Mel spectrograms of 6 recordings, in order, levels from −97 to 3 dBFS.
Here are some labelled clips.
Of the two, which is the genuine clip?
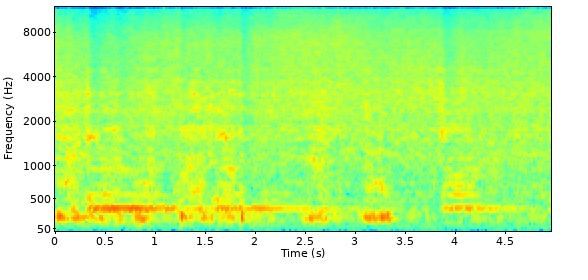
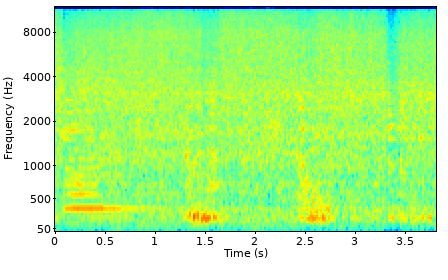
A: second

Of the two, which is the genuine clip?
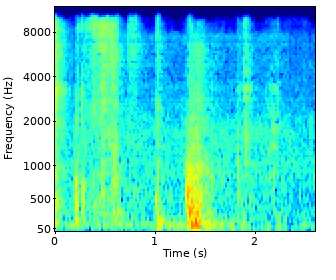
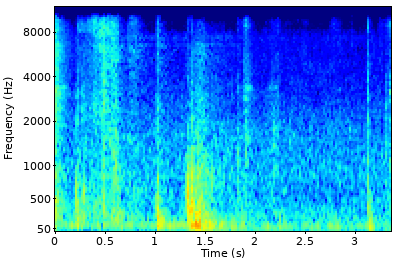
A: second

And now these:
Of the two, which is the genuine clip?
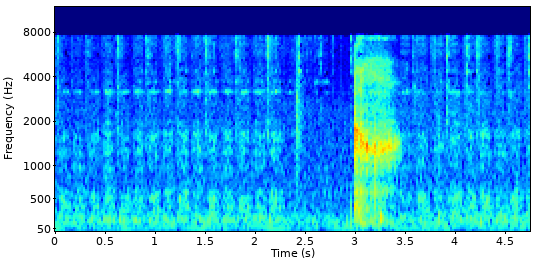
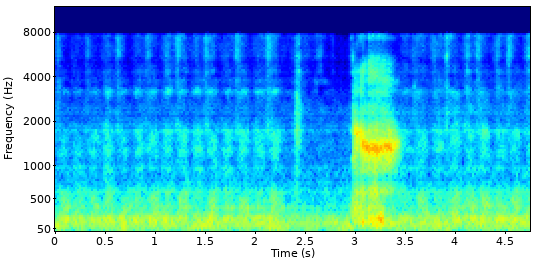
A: first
